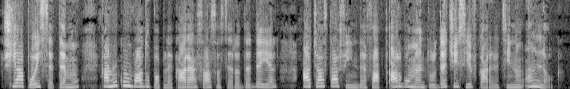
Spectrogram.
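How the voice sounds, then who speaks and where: A woman narrating a literary novel as an audiobook, in a measured, even storytelling manner. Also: fairly high pitch, dry recording.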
